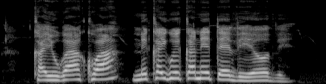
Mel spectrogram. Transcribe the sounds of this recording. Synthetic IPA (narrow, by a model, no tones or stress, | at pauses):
kajoɣakwanekaiɣwekanetɛðeɔðɛ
